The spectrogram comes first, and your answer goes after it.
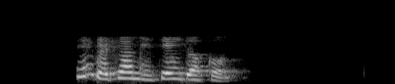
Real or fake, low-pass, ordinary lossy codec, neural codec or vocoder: fake; 3.6 kHz; AAC, 32 kbps; codec, 16 kHz, 4 kbps, FreqCodec, larger model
